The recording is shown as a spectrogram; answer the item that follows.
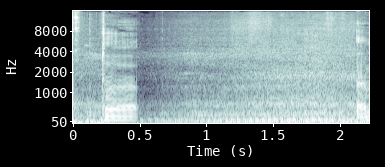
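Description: Motorcycle engine running steadily at low road speed under wind hiss, with a short spoken syllable about a quarter second in.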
